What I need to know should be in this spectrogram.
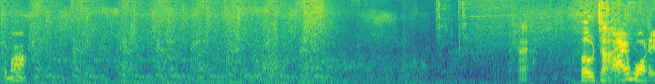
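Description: Magic blasts crackle and whoosh in quick bursts.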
